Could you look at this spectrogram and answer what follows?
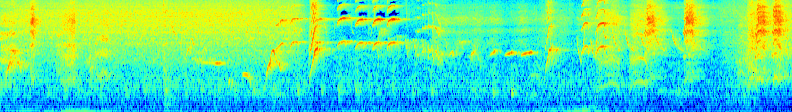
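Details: Rainbow lorikeets in Australia: scattered shrill chirps, then a burst of rapid harsh screeches and buzzy notes from several birds, with quieter twittering between.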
